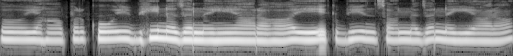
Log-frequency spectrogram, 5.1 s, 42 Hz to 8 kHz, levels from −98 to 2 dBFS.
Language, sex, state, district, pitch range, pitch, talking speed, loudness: Hindi, female, Bihar, Kaimur, 185-205 Hz, 195 Hz, 185 wpm, -15 LUFS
